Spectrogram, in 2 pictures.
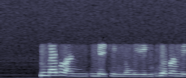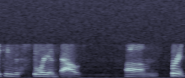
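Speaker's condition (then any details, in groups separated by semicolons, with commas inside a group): No condition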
